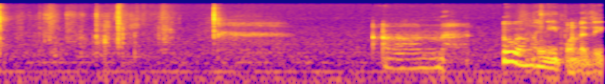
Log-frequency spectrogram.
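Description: A sticker peels off a backing sheet.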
